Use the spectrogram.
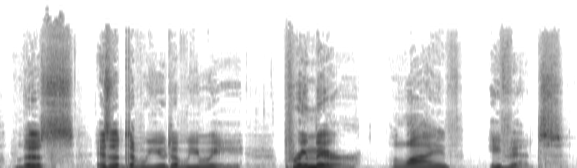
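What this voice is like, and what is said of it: Smooth announcer radio voice. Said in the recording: “give us the radio voice on that one ... That almost put me to sleep”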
